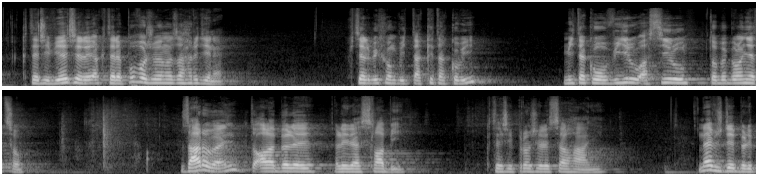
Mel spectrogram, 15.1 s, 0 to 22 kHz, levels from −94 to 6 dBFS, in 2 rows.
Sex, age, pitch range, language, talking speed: male, 20-39, 135-155 Hz, Czech, 125 wpm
